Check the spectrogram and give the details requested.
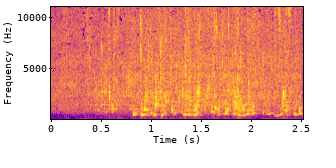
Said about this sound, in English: The sign Allah had promised appeared. The oven in Nu's own house, a simple clay oven, began to overflow with water, bubbling up from the ground like a fountain.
